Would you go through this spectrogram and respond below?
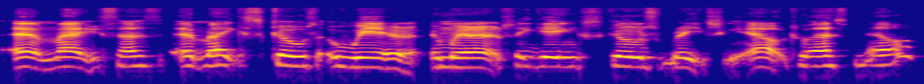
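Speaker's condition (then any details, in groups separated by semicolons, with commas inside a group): Cerebral palsy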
